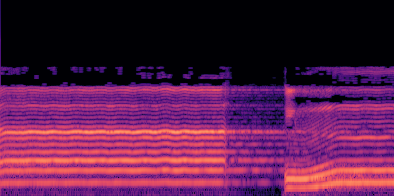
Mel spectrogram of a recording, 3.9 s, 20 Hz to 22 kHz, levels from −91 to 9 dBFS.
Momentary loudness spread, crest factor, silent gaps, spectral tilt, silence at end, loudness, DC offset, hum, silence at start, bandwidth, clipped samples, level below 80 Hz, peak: 8 LU; 14 dB; none; -5.5 dB/octave; 0 s; -16 LUFS; under 0.1%; none; 0 s; 6.6 kHz; under 0.1%; -62 dBFS; -4 dBFS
